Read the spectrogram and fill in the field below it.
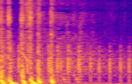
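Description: Rapid bursts of video game gunfire in an online shooter match, a dense rattling volley at first, then thinning into scattered single shots, loud and close.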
